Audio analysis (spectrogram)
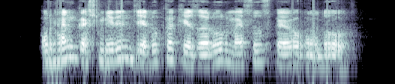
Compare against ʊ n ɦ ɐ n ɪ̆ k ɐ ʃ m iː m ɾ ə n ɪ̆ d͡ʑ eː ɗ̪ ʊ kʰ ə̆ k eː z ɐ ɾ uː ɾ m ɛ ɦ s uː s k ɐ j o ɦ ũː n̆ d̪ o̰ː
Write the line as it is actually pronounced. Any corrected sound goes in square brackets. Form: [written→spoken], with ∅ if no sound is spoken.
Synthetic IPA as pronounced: ʊ n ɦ [ɐ→ə] n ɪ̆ k ɐ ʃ m iː [m→∅] ɾ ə n ɪ̆ d͡ʑ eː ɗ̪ ʊ kʰ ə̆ [k→kʰ] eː z ɐ ɾ uː ɾ m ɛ ɦ s uː s k ɐ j o ɦ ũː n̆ d̪ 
